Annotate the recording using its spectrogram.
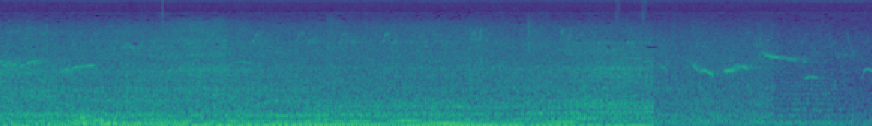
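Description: A loud, steady low rumbling noise that cuts off abruptly about six and a half seconds in, with birds chirping over it.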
